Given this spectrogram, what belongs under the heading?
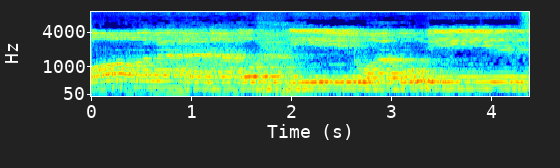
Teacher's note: walaupun ada tanda alifnya tapi setiap lafaz Ana di seluruh al-qur'an dibaca pendek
